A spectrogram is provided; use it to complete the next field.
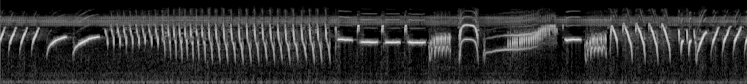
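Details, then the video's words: Canary singing a loud, varied song: rapid trills of rising whistled notes, a long buzzy rattle, then clear sliding whistles and fast repeated chirps, with a steady high hiss behind. "تغريد كناري فريد من نوعه 🍂🌿 Um tweet canário único"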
